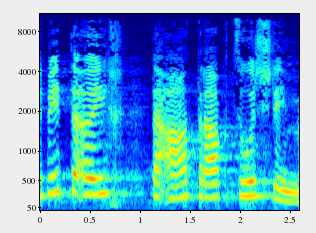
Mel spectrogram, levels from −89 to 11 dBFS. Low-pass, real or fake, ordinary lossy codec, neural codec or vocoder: none; real; none; none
